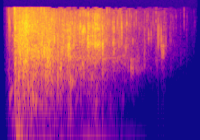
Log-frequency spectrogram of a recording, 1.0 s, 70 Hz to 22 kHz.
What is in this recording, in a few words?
explosion; Fruity Burst 2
